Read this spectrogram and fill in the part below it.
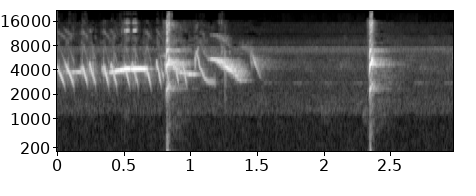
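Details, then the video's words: A lined seedeater in the wild delivers a quick run of high repeated notes, then a sustained whistle and two slurred falling notes, followed by a single sharp click. "Bigodinho preto cantando firme e forte na natureza"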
